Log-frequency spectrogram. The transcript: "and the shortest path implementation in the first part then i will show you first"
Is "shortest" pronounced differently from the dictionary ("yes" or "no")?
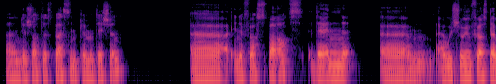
no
